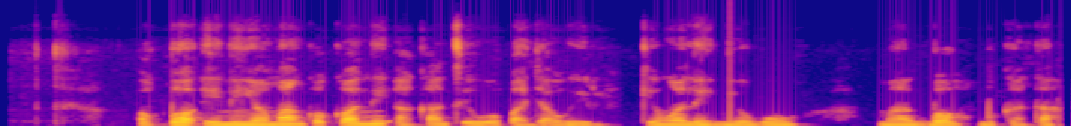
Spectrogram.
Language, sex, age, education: Yoruba, female, 15-29, tertiary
